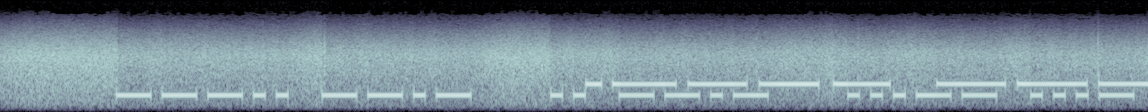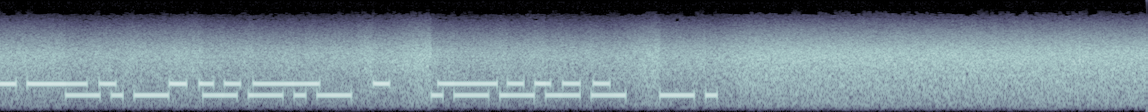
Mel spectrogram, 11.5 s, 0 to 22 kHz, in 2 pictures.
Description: Morse code, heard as two keyed tones, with radio static. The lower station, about 21 wpm, 610 Hz: 8Q IQ 3V KQ 1N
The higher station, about 17 wpm, 1010 Hz: 19VE6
